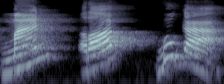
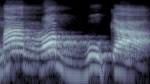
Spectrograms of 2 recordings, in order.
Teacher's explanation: Tapi karena dia idgham, maka bunyi dari nun dimasukkan, dileburkan ke huruf ra. Dibaca mar.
